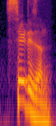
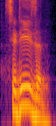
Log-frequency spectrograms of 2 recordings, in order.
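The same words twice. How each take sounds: First: The stress is on the first syllable. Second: The stress is on the second syllable. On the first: "British accent में stress दिया जाता है पहले syllable पर" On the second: "ये दूसरे syllable पर, टी पर स्ट्रेस दे रहे हैं"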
